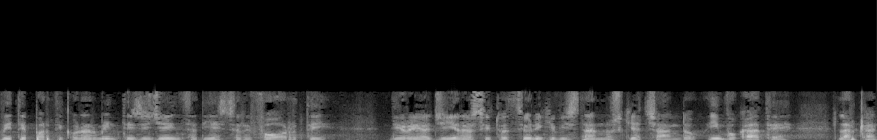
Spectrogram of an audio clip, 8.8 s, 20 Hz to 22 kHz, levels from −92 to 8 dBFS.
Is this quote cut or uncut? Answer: uncut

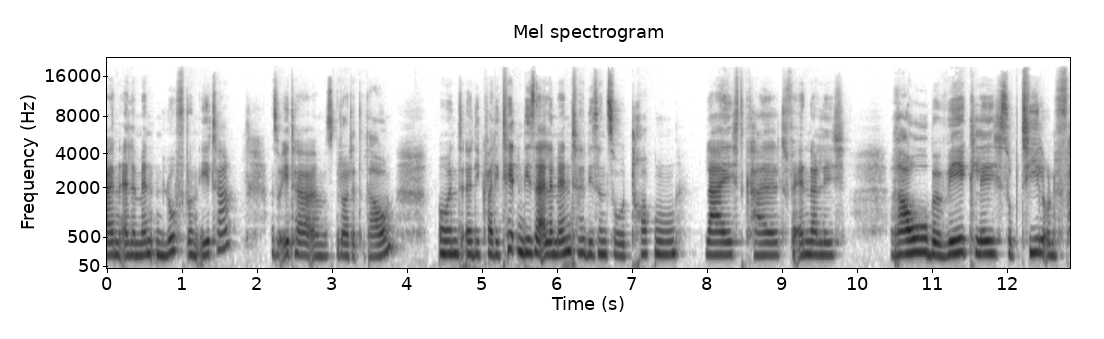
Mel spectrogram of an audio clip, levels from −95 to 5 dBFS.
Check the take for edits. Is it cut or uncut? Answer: uncut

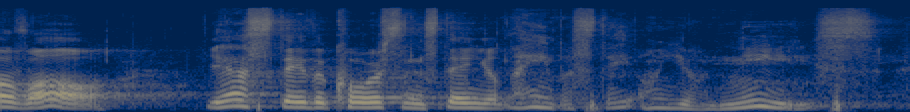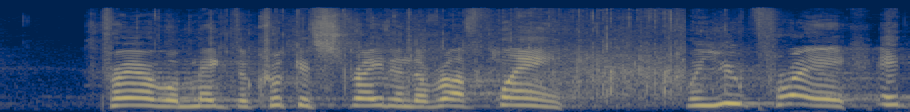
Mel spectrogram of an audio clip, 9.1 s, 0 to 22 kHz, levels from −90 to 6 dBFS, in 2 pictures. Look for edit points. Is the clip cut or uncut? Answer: cut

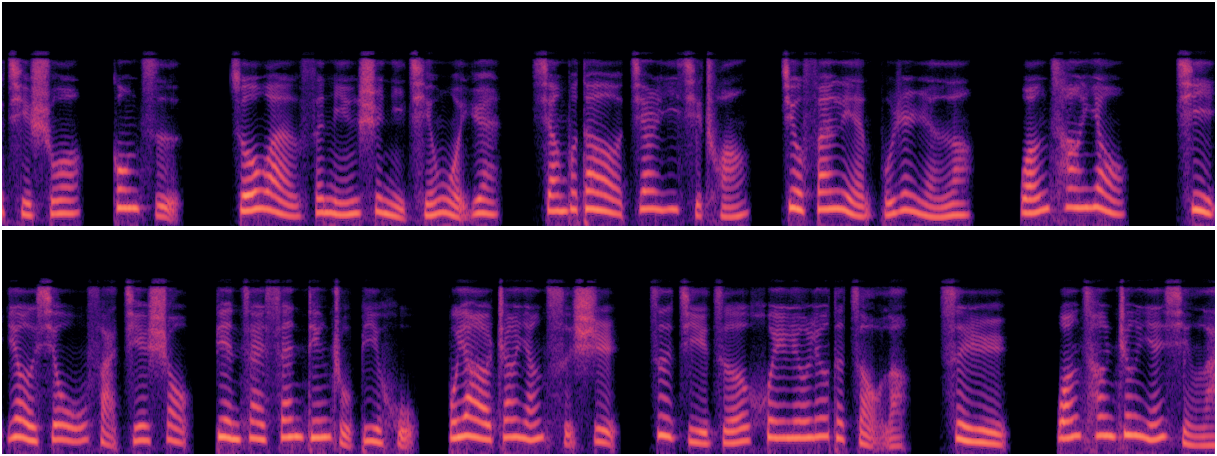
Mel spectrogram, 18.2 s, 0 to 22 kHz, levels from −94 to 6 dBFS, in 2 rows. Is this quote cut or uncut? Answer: cut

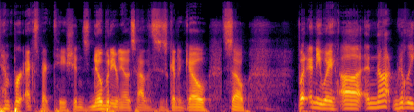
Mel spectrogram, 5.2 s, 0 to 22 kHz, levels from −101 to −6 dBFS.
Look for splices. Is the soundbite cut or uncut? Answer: cut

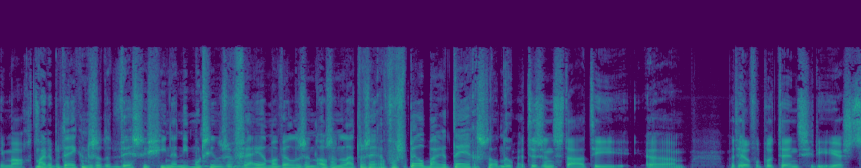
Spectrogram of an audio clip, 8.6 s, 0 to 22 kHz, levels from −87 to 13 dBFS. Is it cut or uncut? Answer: cut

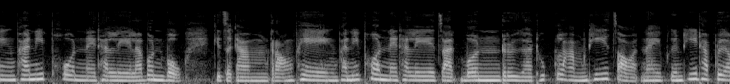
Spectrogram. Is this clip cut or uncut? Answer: uncut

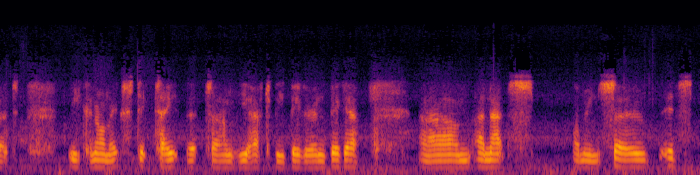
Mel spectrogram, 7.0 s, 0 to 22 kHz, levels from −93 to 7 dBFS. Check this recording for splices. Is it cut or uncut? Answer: uncut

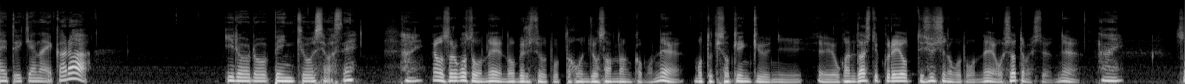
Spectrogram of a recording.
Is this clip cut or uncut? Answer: cut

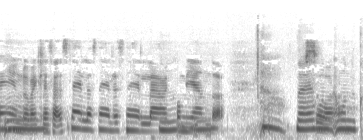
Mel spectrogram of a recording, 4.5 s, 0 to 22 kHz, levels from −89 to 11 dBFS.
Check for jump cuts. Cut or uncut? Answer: uncut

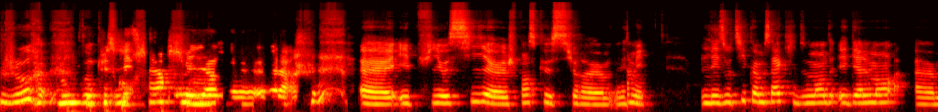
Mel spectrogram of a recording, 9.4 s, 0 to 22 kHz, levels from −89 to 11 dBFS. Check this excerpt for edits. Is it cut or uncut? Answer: cut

